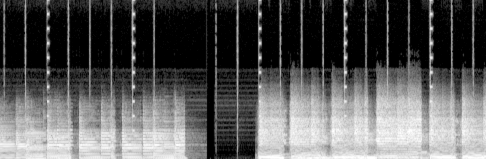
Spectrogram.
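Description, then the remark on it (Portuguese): Electric guitar chords with a warm, natural overdrive produced by turning up the amplifier volume, strummed in loud rhythmic bursts, then a brief silence before the driven chords resume, played alone with no voices. “depois numa guitarra com efeito overdrive natural, derivado de aumentar o volume do amplificador, e finalmente uma guitarra com distorção do heavy metal.”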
